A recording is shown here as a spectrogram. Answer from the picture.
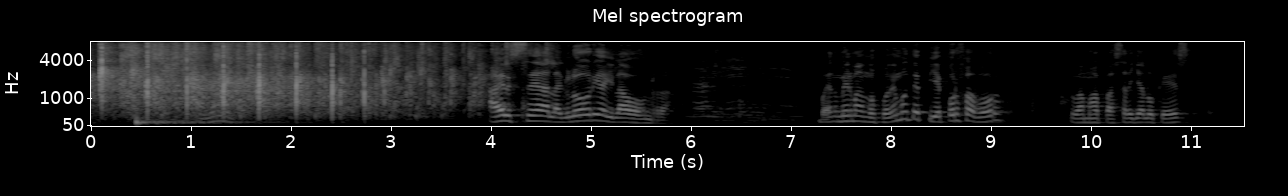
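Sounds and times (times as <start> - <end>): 
audience applause: 0.0 - 4.4
speech: 4.0 - 5.9, 7.3 - 9.2, 9.8 - 11.1.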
